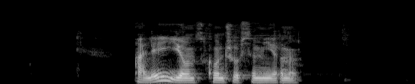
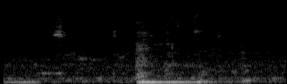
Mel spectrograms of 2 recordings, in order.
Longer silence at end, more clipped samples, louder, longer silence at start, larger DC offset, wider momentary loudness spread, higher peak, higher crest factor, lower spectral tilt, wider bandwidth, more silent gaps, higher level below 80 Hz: first, 1.15 s vs 0 s; neither; first, -21 LUFS vs -37 LUFS; first, 1.35 s vs 0.05 s; neither; second, 9 LU vs 19 LU; first, -2 dBFS vs -20 dBFS; about the same, 22 dB vs 18 dB; about the same, -6.5 dB/octave vs -7 dB/octave; second, 7.8 kHz vs 11.5 kHz; neither; about the same, -54 dBFS vs -52 dBFS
